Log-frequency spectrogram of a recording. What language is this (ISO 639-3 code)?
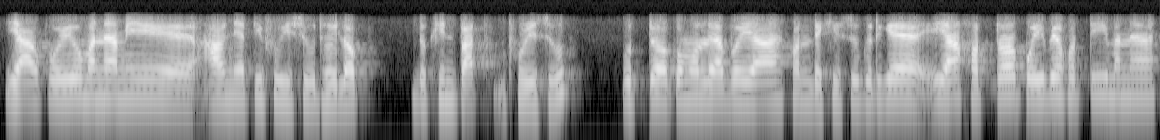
asm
